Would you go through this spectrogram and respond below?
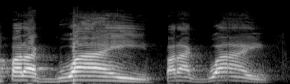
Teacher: no caso de paraguai todas essas esses sons vocálicos eles estão numa mesma sílaba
